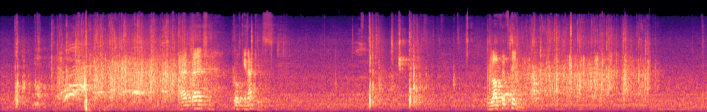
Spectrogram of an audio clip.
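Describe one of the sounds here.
A crowd cheers and applauds in an open stadium.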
